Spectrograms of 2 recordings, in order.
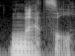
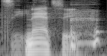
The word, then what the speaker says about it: Nazi: a tough week, that we pronounce the word normally that rhymes with Yahtzee as Nazi. Nazi.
